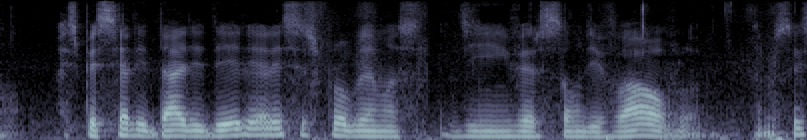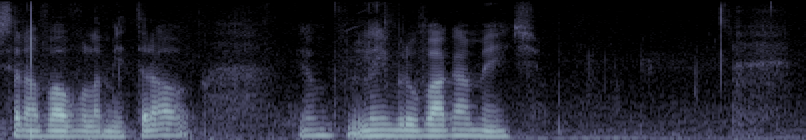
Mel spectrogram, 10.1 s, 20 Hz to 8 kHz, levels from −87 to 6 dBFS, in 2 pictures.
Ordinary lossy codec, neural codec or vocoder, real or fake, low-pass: none; none; real; none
